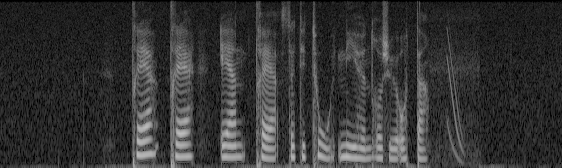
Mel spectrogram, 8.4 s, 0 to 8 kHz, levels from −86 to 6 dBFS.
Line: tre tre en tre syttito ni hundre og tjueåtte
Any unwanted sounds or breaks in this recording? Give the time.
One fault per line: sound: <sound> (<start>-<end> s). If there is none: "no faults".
sound: chirp (6.7-7.0 s)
